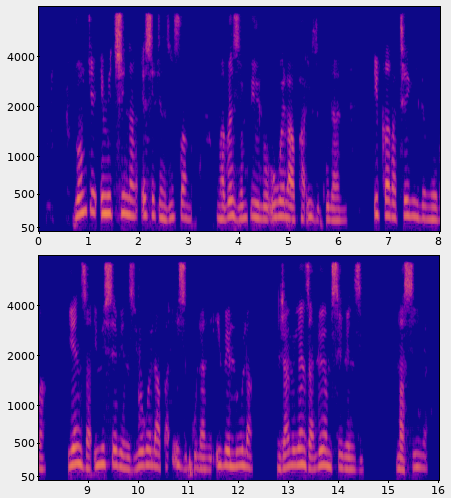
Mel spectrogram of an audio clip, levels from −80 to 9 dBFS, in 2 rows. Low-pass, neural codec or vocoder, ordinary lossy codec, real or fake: 7.2 kHz; codec, 44.1 kHz, 7.8 kbps, Pupu-Codec; MP3, 48 kbps; fake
